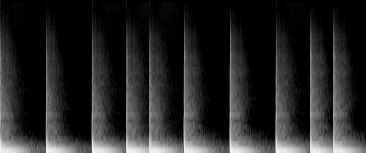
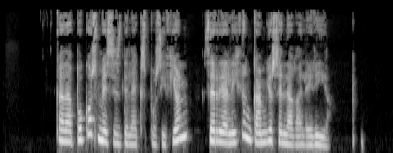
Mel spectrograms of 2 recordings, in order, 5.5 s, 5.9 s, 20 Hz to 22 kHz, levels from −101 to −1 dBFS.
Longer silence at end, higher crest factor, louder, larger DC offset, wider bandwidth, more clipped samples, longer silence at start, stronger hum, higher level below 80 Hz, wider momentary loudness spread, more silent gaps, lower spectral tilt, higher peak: second, 0.15 s vs 1 s; about the same, 16 dB vs 18 dB; about the same, -20 LUFS vs -20 LUFS; neither; second, 5.8 kHz vs 17 kHz; neither; second, 0 s vs 0.85 s; neither; first, -18 dBFS vs -62 dBFS; about the same, 8 LU vs 8 LU; neither; first, -9 dB/octave vs -3.5 dB/octave; about the same, -2 dBFS vs -2 dBFS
